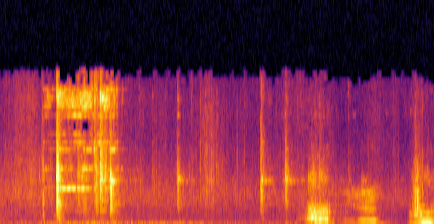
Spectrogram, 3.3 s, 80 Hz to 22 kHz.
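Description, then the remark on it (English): Three sharp farm working dog barks ring out near the end, loud, after a stretch of low outdoor rumble and faint yips. The dogs are in a paddock near a farmyard: George, a 5-year-old Huntaway, and Ro, a heading pup of about 11 months. “are in a paddock near the farmyard with their dogs.”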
